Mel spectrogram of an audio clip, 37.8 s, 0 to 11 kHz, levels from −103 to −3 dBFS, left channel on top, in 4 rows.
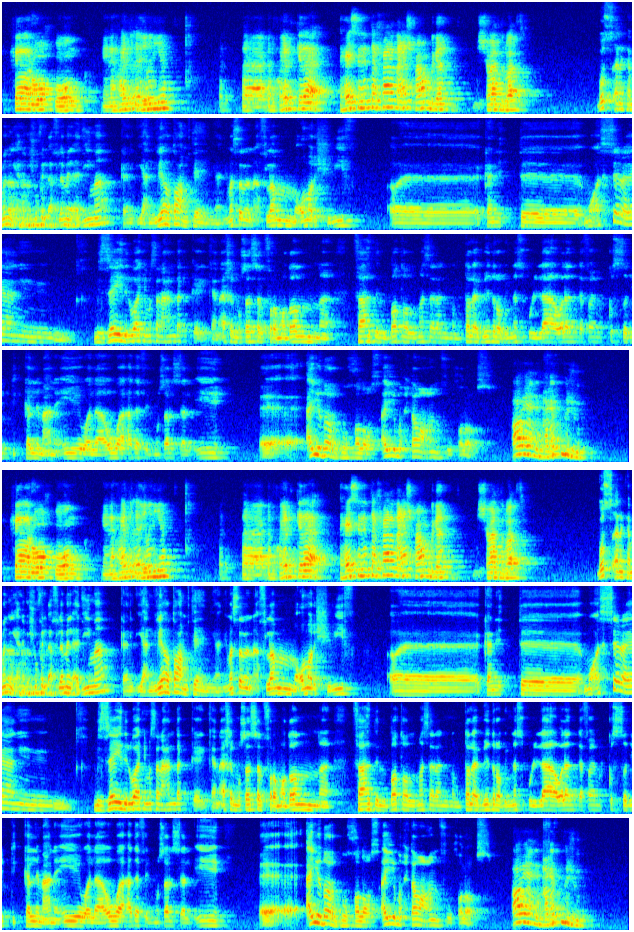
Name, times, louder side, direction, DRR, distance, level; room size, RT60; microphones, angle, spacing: voice 1, 0.2-1.2 1.5-2.5 3.6-4.8 5.1-6.7 7.1-7.7 9.5-10.1 10.4-10.6 36.0-37.0, equal, 15° right, 2 dB, 1.4 m, -28 dB
voice 2, 8.9-14.7 15.3-19.9 20.3-23.8 24.2-28.4 28.7-31.6 32.2-35.6 36.5-36.6, right 4 dB, 75° right, 10 dB, 0.6 m, -33 dB
12.5 x 5.7 x 5.2 m, 0.68 s
head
